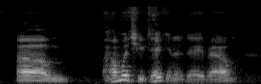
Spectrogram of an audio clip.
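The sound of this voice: This man's voice sits low, with big pitch swings and an American accent. The tone is slightly mellow with a slightly husky edge. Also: moderate pace.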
